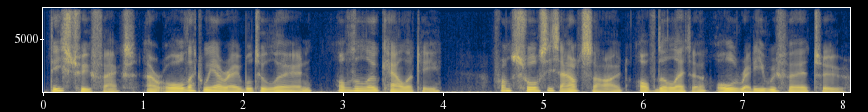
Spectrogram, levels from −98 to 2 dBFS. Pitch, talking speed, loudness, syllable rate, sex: 125 Hz, 170 wpm, -17 LUFS, 5.5 syllables/s, male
